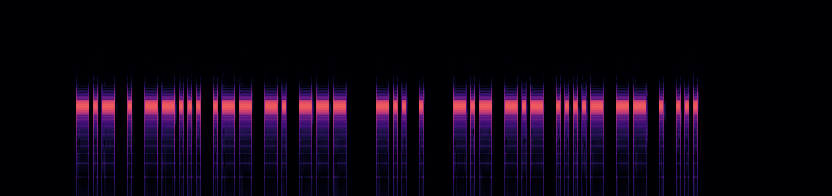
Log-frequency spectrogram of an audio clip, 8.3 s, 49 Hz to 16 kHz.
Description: Morse code, heard as a keyed tone, about 28 wpm, 700 Hz. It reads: KE7WNO DE KK4MES
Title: USA Callsign DE Callsign - 6 Characters - 28wpm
